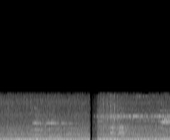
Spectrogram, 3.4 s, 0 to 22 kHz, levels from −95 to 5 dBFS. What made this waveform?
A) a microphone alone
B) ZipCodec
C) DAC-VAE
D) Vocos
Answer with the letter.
A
